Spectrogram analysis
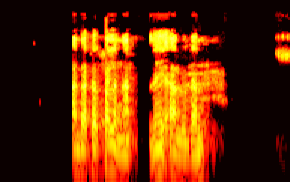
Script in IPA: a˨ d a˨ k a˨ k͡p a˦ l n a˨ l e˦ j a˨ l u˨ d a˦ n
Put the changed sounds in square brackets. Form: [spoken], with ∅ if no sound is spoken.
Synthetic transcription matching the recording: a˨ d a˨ k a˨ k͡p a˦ l [ŋ] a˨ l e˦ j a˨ l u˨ d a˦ n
